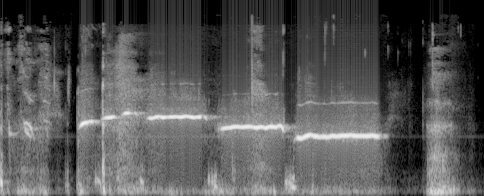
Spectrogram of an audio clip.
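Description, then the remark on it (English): The whistled theme tune from the opening credits of the TV show Lassie, a few long, sustained notes stepping up and down, clear and fairly loud, with brief bursts of noise before it and a short sound after it. “That's Lassie whistling in the opening credits.”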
